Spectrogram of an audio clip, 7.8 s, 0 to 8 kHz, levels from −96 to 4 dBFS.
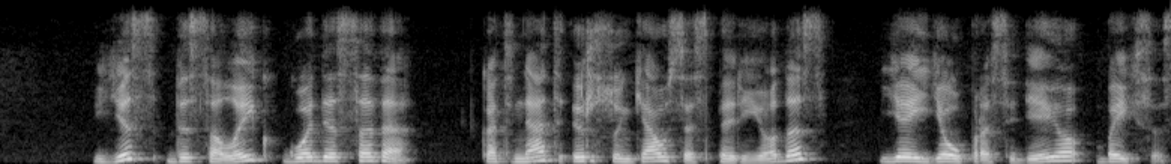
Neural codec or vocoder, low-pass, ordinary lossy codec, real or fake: none; 7.2 kHz; Opus, 64 kbps; real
